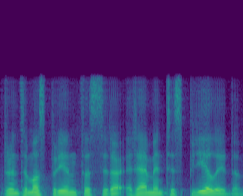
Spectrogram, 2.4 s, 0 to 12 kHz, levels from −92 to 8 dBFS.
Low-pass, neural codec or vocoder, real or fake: 7.2 kHz; codec, 16 kHz, 0.2 kbps, FocalCodec; fake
